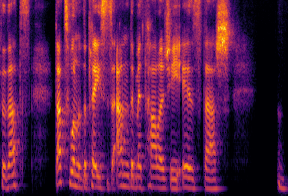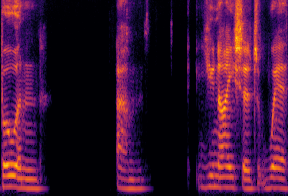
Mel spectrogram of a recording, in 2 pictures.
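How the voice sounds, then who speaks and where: A woman with an Irish accent speaks at a very slow pace with long, frequent pauses. Her pitch is very deep and low, with fairly even intonation. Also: quiet background. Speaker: storyteller. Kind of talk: podcast interview answer.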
